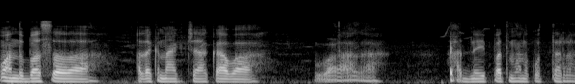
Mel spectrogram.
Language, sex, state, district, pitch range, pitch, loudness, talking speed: Kannada, male, Karnataka, Gulbarga, 130-140 Hz, 135 Hz, -20 LUFS, 115 wpm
